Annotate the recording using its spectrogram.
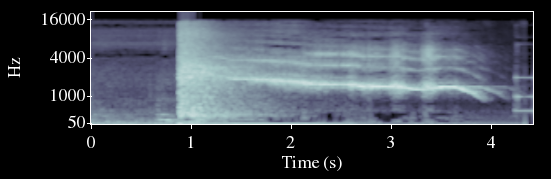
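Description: A loud, high-pitched scream that breaks in suddenly about a second in and slides slowly down in pitch for about three seconds as it fades.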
